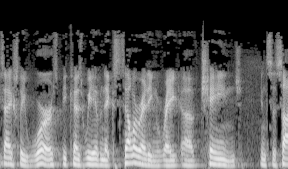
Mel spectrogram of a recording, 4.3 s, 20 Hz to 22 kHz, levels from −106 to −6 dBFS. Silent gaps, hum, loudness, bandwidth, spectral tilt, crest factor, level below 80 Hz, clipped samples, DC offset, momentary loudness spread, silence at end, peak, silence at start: none; none; -19 LUFS; 10.5 kHz; -6.5 dB/octave; 18 dB; -52 dBFS; under 0.1%; under 0.1%; 8 LU; 0 s; -2 dBFS; 0 s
